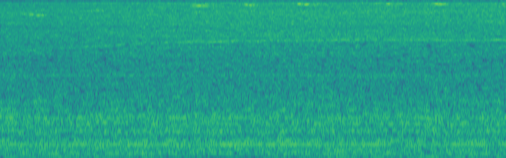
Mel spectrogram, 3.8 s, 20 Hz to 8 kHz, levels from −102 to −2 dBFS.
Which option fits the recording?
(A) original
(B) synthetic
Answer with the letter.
A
